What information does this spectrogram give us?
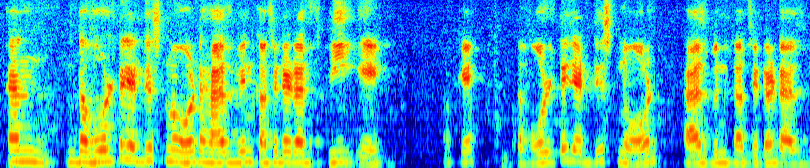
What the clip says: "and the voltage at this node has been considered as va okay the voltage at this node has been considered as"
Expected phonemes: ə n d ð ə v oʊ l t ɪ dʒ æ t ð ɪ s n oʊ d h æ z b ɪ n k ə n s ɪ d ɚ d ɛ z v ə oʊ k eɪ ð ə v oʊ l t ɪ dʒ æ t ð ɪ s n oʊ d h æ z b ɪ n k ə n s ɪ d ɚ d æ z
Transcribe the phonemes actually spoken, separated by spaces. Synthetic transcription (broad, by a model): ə n d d ə v oʊ l t ɪ dʒ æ t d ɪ s n oʊ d h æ z b ɪ n k ə n s ɪ d ɚ d ɛ z b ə oʊ k eɪ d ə v oʊ l t ɪ dʒ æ t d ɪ s n oʊ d h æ z b ɪ n k ə n s ɪ d ɚ d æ z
